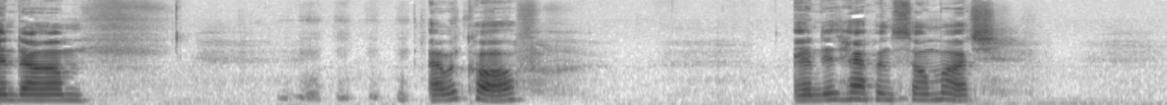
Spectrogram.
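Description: A middle-aged woman talks calmly and close to a microphone.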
